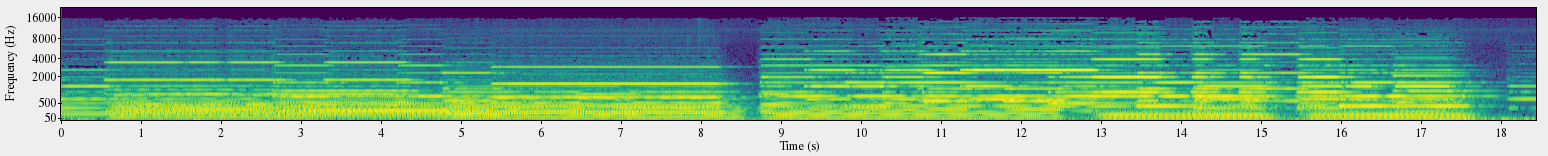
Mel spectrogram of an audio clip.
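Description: Church organ playing a hymn in sustained chords over deep pedal bass notes, with a brief break between phrases about eight and a half seconds in and another near the end.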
